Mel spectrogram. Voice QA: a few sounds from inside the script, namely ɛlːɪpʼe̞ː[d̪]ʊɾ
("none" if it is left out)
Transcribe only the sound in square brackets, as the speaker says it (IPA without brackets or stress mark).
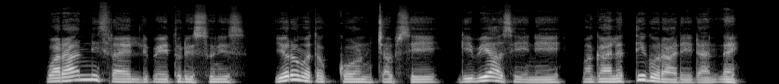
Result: t̪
